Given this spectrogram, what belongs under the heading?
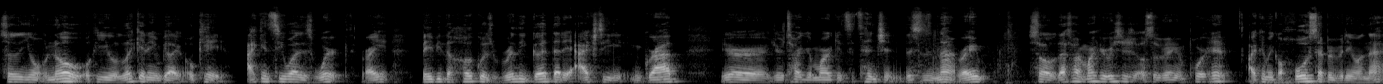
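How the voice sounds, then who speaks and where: On a very clean recording with a silent background, a man of medium pitch talks at a very fast pace with fairly even intonation. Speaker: dropshipping coach. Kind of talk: tutorial. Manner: casual, filler-heavy.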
